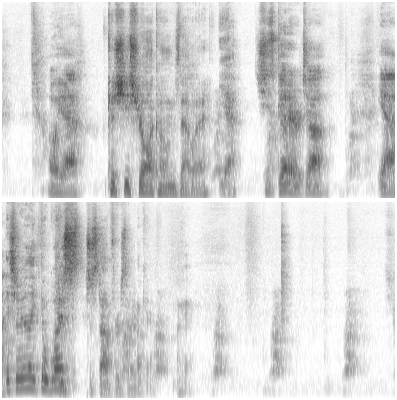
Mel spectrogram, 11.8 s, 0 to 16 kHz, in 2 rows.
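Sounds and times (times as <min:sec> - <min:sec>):
speech: 0:00.7 - 0:05.0, 0:05.6 - 0:08.8
dog barking: 0:05.2 - 0:05.5, 0:07.6 - 0:10.3, 0:11.0 - 0:11.7.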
